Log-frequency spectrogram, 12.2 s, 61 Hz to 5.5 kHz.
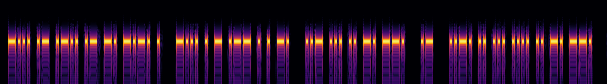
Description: Morse code, heard as a keyed tone, about 25 wpm, 600 Hz. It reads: BALANCE BETWEEN USING A FISHING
